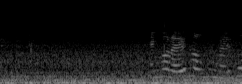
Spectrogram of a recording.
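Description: Steady low motor hum, with a person's voice starting about three-quarters of the way through.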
